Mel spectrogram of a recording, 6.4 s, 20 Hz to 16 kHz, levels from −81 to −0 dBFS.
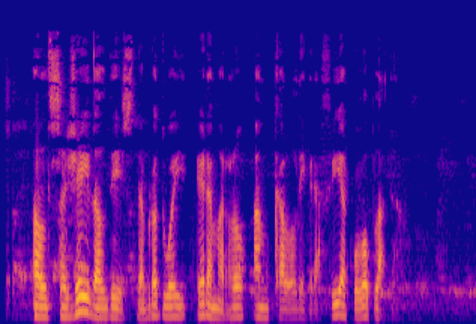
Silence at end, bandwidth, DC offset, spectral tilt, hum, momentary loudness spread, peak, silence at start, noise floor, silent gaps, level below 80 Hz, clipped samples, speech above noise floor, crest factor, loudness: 0 s; 11.5 kHz; under 0.1%; -5 dB/octave; none; 10 LU; -2 dBFS; 0.15 s; -52 dBFS; none; -64 dBFS; under 0.1%; 30 dB; 22 dB; -22 LUFS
